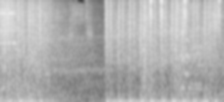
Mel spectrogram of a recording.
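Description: Rapid gunfire at robot targets in the hero shooter Overwatch, a dense stream of shots that pauses briefly near the middle and then resumes, loud and close.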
